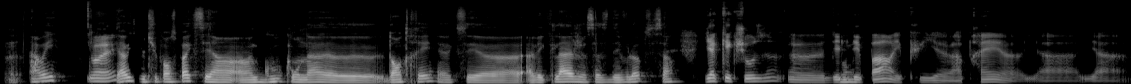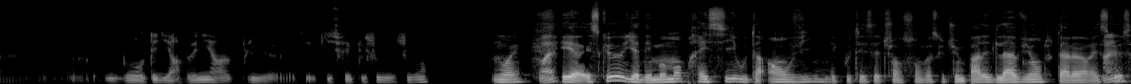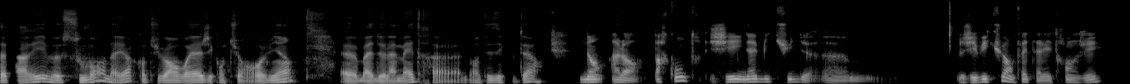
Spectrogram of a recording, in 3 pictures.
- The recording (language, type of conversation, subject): French, podcast, Quelle est une chanson qui te rend nostalgique ?
- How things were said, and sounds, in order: throat clearing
